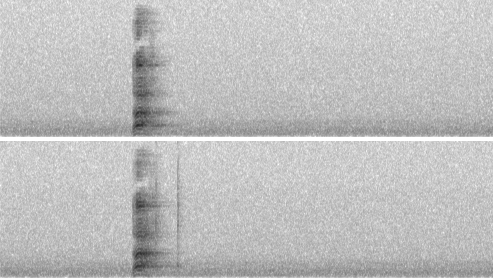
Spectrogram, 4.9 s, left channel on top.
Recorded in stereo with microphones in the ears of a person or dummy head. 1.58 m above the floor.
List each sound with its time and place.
1.3 s a shout: 5° left (ahead or behind), 0.9 m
